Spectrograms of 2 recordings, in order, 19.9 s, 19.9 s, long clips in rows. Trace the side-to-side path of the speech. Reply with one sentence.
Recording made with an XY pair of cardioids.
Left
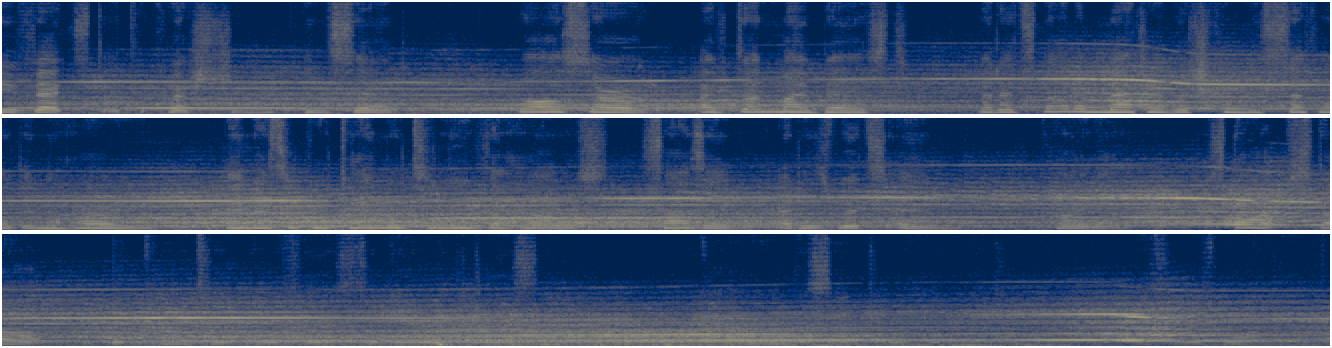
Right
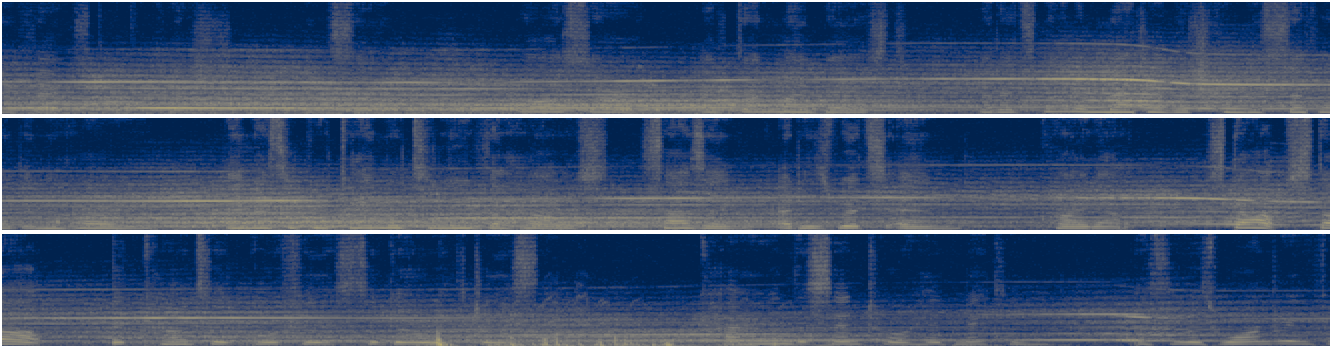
You can hear the speech move to the right.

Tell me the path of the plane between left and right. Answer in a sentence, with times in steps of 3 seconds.
In this clip you hear the plane on the right from 0 s, in the centre from 6 s and on the left from 12 s.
